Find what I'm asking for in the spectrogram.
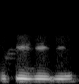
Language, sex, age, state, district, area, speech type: Hindi, male, 18-30, Madhya Pradesh, Harda, urban, conversation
